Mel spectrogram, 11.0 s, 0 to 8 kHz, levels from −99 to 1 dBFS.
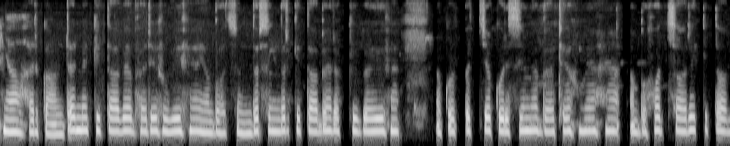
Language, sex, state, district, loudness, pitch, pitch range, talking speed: Hindi, female, Bihar, Jamui, -21 LUFS, 220 Hz, 210-225 Hz, 140 wpm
